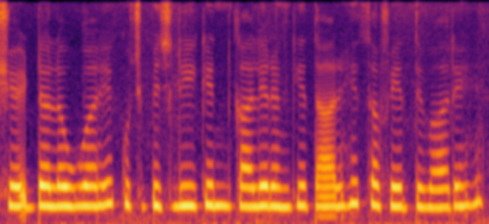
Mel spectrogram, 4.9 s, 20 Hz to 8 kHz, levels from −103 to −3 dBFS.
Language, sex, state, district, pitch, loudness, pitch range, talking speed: Hindi, female, Madhya Pradesh, Bhopal, 265 Hz, -15 LUFS, 260-270 Hz, 185 wpm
